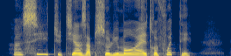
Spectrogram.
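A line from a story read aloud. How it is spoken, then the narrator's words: Disdainful exclamation. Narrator (French): s'écria-t-elle en rejetant dédaigneusement sa tête en arrière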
